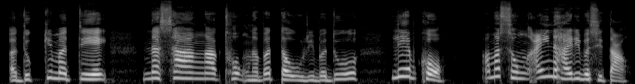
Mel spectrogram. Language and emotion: Manipuri, angry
